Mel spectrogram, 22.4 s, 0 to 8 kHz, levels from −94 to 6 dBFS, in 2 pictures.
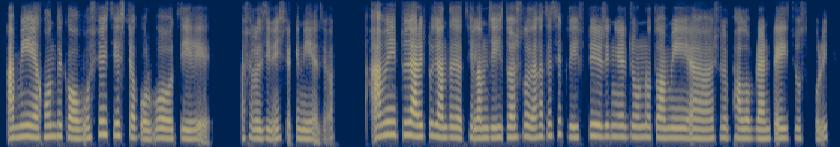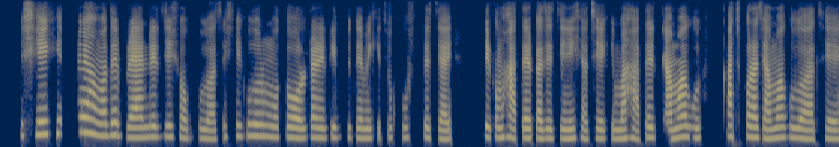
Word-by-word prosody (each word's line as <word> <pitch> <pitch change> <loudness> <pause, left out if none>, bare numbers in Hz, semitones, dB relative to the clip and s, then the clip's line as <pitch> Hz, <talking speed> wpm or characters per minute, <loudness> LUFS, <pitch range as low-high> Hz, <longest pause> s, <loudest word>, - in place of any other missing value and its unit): আমি 210 +3 +2 0.2
এখন 220 +2 -1
থেকে 230 -2 -3
অবশ্যই 210 +9 0
চেষ্টা 245 -3 0
করবো 175 +2 -1 0.3
যে 190 - -3 0.8
আসলে 185 -1 -2
জিনিসটাকে 190 +2 -3
নিয়ে 175 +1 -1
যাওয়া। - - -10 0.6
আমি 240 +3 +3
একটু 255 0 -11
আরেকটু 230 +1 +4
জানতে 210 0 +3
চাচ্ছিলাম 195 0 0
যেহেতু 210 +1 -1
আসলে 225 +1 -3
দেখা 225 +3 0
যাচ্ছে 240 +3 -4
ক্লিফট 210 -1 -3 0.2
রিডিং 225 0 -1
এর 220 - 0
জন্য 215 0 -2
তো - - -3
আ - - +4
আমি 200 0 0 0.5
আসলে 200 +1 -6
ভালো 190 -1 +1
ব্র্যান্ডটাই 185 +1 +2
চুজ 195 -1 -7
করি 195 - -4 0.6
সেক্ষেত্রে 270 +3 0 0.2
আমাদের 250 0 +2
ব্র্যান্ডের 205 +1 +3
যে 220 - 0
সপগুলো 190 -1 -5
আছে 175 +4 -11
সেগুলোর 235 0 -3
মতো 210 +1 -6 0.2
অল্টারনেটিভ 200 +1 0
যদি 200 0 -8
আমি 190 0 -2
কিছু - - -12
খুঁজতে 205 0 -7
চাই 170 -1 +3 0.4
যেরকম 205 -2 0
হাতের 190 0 +3
কাজের 185 0 +2
জিনিস 185 0 -1
আছে 185 +3 -7 0.2
কিংবা 180 0 0
হাতের 205 +5 0
জামাগুলো 200 +3 +3 0.3
কাজ 225 -1 +4
করা 215 -2 +5
জামাগুলো 200 +1 +1
আছে, 185 +2 -7
205 Hz, 155 wpm, -25 LUFS, 190-220 Hz, 0.8 s, করা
